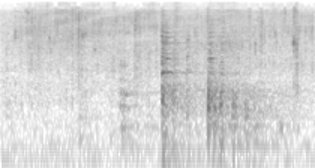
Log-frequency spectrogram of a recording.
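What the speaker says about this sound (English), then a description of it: "We're gonna let that just start to sear." Salmon sears in hot oil in a pan, giving a steady close sizzle with a few sharper crackles and spits, and no talking.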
